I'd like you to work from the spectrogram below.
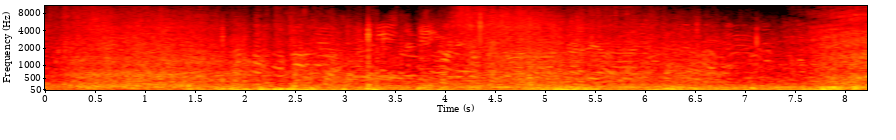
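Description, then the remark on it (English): Steady seaside ambience at Broadstairs in Kent on a sunny summer afternoon: broad, continuous wash of waves breaking on the shore with gusty wind rumbling across the microphone, fairly loud throughout, with faint voices in the background. “As you can probably hear from the background noise, I'm by the sea on a gloriously sunny summer's afternoon here at Broadstairs in Kent”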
